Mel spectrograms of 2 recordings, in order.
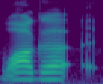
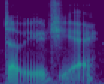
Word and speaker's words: WGA: and it is not pronounced WAGA, it is pronounced WGA.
